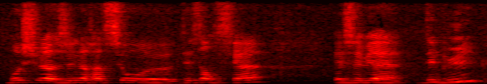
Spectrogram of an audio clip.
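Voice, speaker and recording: On a comedy club stage, a middle-aged Frenchwoman performs a chatty stand-up set, telling animated stories and acting out bits of dialogue. Her voice is lowish at a moderate pace, and loud audience laughter creates heavy background noise.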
